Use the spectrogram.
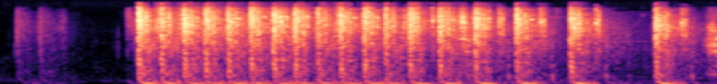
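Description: Loud, dense gunfire and explosive bursts roar through a shooter video game match, a sustained barrage broken by a few sharp individual cracks, with a grenade going off amid the chaos.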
